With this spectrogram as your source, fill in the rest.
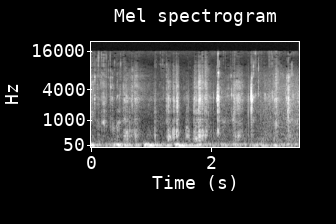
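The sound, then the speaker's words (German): Crunchy chocolate cookies being chewed: quiet, steady crunching and grinding with a few sharper cracks standing out, and no talk. “Ich esse eh Schokokekse während der Aufnahme, also viel schlimmer kann es nicht werden.”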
